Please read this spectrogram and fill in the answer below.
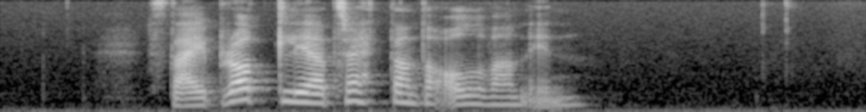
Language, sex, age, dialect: Faroese, female, 36-60, Suðurstreymoy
